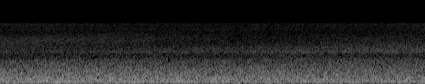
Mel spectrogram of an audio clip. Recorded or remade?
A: recorded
